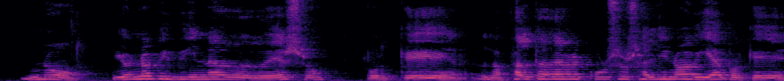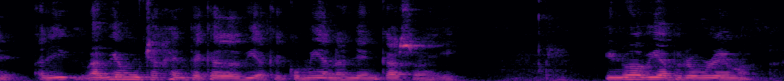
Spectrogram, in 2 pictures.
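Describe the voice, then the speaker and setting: In a room with audible echo and noticeable background noise, a woman speaks at a medium pitch with fairly even intonation. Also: fairly slow pace. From Spain, León province. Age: 80s+. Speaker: elderly interviewee sharing life memories. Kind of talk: oral history interview.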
